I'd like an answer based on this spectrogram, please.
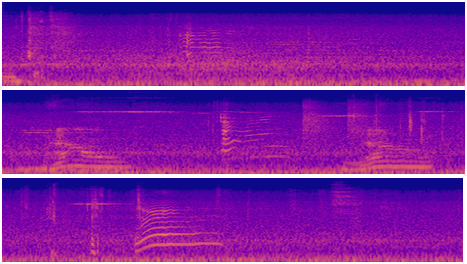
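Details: Black-and-white female house cat being petted after refusing a snack, meowing contentedly; three drawn-out meows a few seconds apart, each rising then sliding down, the last one higher and longer, over steady low hum and brief soft voices.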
